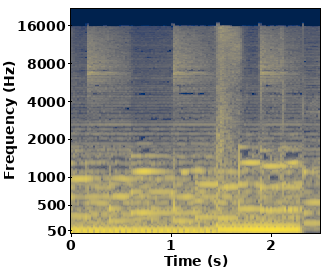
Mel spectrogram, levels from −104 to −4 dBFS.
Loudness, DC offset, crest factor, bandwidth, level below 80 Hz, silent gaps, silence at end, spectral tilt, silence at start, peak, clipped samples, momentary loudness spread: -15 LUFS; under 0.1%; 10 dB; 16.5 kHz; -14 dBFS; none; 0 s; -6.5 dB/octave; 0 s; -2 dBFS; under 0.1%; 6 LU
